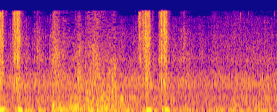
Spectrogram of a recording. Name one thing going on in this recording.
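A shotgun fires with sharp blasts.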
